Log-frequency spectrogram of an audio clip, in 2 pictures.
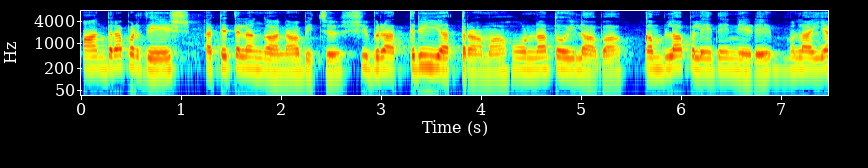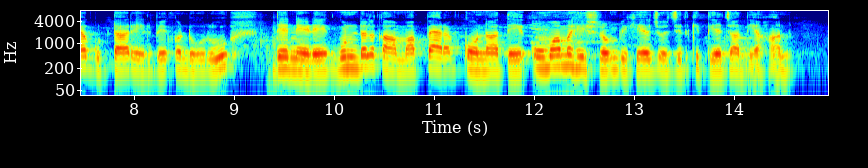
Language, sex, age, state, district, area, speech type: Punjabi, female, 30-45, Punjab, Pathankot, rural, read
